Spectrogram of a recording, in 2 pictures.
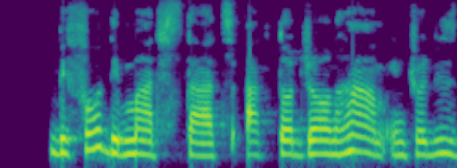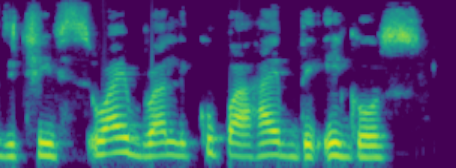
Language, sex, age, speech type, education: Nigerian Pidgin, female, 15-29, spontaneous, tertiary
